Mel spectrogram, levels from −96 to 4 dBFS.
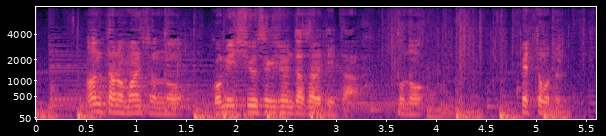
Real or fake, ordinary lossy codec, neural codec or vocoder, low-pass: real; none; none; none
